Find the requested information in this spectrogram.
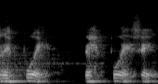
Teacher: aquí se aspira la s intercalada en lugar de decir después se pronuncia después después se aspira y suena como una jota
